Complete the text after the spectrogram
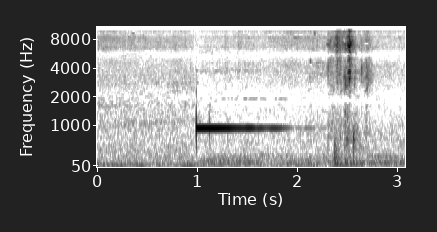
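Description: A phone gives a short notification beep.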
